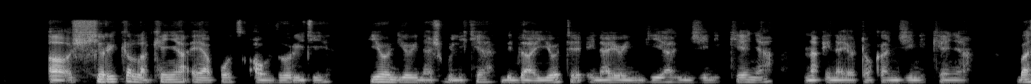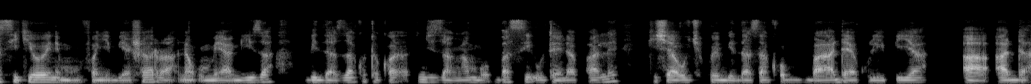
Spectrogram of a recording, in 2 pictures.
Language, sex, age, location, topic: Swahili, male, 25-35, Nakuru, finance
